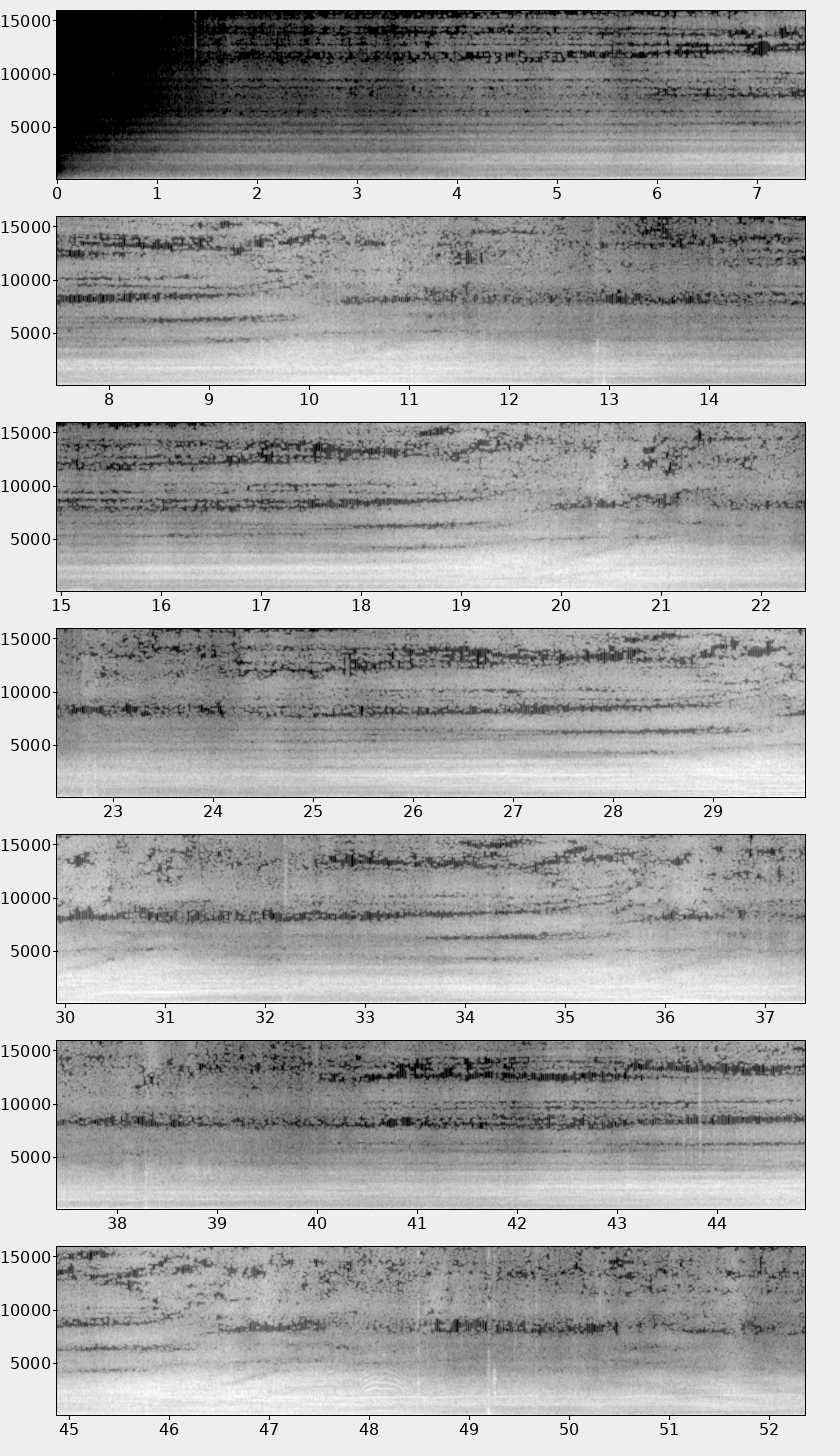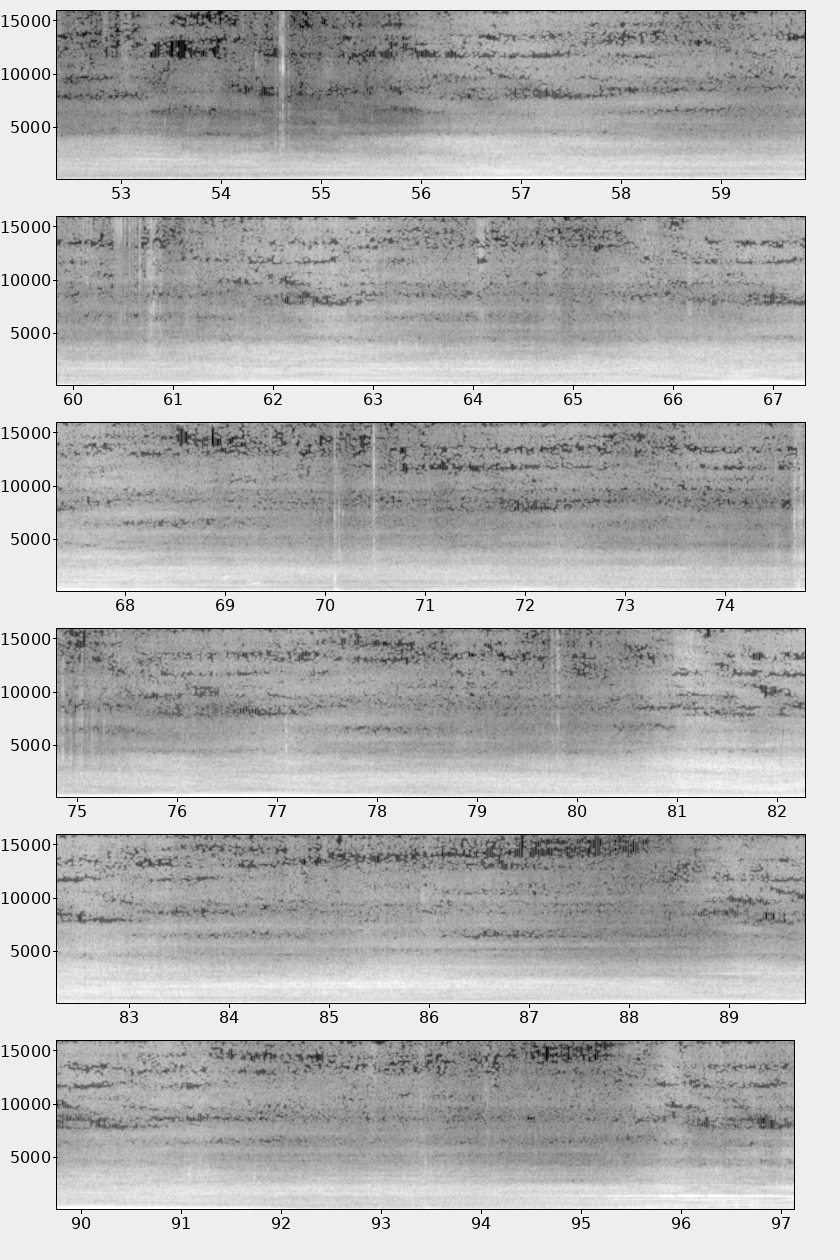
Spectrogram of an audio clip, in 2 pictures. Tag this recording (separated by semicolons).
by; group; pass; snowmobiles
